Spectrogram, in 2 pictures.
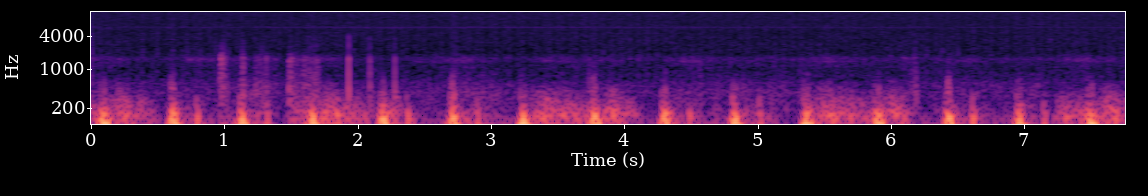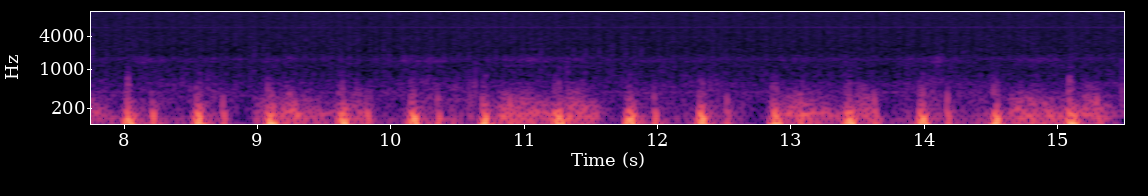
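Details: Heart sounds after leapfrog exercise: strong, regular low thumping heartbeat at about 115 beats a minute; a fast rate after physical exertion.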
